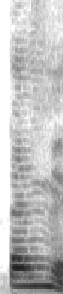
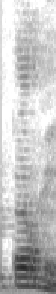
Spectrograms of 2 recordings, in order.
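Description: First: কর্ম with a long, doubled m; doubled consonant demo. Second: Said in the usual way. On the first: Shown as a demonstration. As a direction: lean on the m in কর্ম as if written twice. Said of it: "দ্বিত্ব উচ্চারণ হচ্ছে না". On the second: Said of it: "এটা কি আমার দ্বিত্ব উচ্চারণ হচ্ছে না".

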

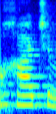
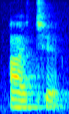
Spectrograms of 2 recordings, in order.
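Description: First: "хаче" with an audible kh at the start; wrong, sounded h. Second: "аче" starting straight on the vowel a; silent h. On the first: Teacher showing what we don't say, audible kh. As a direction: say "хаче", wrongly voicing the silent letter as kh. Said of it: "ми не кажемо". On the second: Teacher showing what we do say, silent h. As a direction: say "аче" with no h sound at all. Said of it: "ми кажемо". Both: Shown as a demonstration.

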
